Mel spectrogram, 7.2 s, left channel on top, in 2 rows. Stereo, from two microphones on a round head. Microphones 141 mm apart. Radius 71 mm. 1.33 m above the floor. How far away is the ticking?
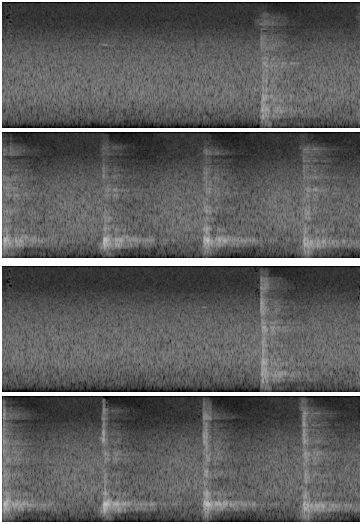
About 6 m.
